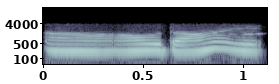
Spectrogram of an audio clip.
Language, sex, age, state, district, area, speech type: Kannada, female, 18-30, Karnataka, Chikkaballapur, rural, conversation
